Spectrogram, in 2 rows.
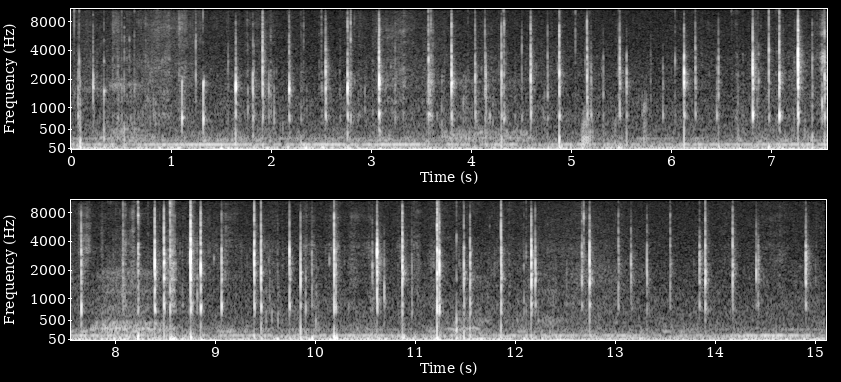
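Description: A black, hollow plastic PS4 controller is held in both hands close to the mic while fingertips press and click its buttons and thumbsticks. Dozens of short, sharp, bright plastic clicks come in quick, irregular bursts over a faint steady low hum. Each click dies away almost instantly.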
